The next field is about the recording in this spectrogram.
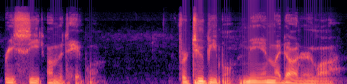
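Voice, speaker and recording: A man's voice: rumbling low, sing-song, moderate pace, gravelly, warm tone, slightly rough, no echo. A middle-aged American man telling stories in casual chat, with a blunt, folksy, sweary manner. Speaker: talk show host.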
